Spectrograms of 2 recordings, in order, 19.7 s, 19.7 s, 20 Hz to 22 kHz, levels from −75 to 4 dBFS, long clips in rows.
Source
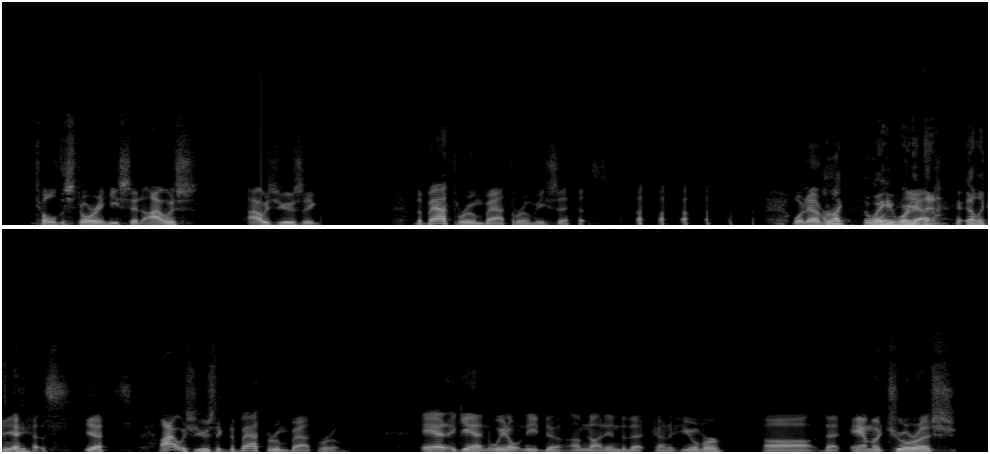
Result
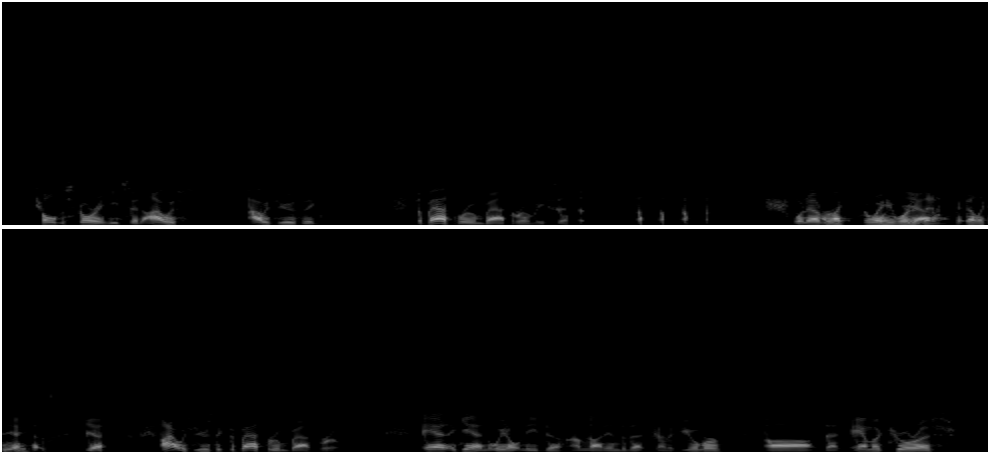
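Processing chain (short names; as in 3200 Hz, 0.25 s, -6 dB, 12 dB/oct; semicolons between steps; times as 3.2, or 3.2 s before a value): auto-wah 720–2300 Hz, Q 4.7, down, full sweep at -30.5 dBFS; gain +2.5 dB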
